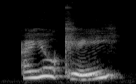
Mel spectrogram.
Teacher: It's the voice rise at the end like use for yes or no question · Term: rising intonation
